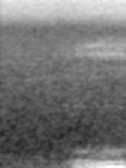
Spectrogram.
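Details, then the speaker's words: A dog next to the speaker: a quiet pause, then a low, rumbling snore beginning mid-breath and building in loudness; snoring. "si vous entendez ronfler c'est normal c'est mon chien juste à côté"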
